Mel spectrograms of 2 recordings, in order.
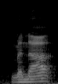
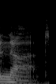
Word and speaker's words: Minot: You say it quickly. Minot, Why not? Why not? Minot. Yes. Minot. Like So, rhymes with why not?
